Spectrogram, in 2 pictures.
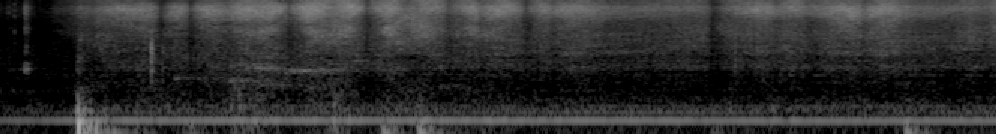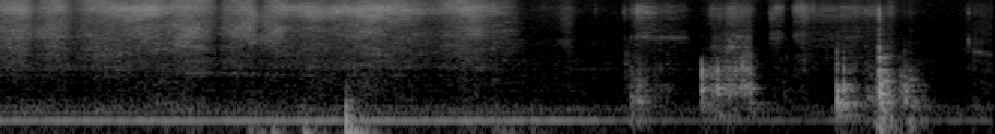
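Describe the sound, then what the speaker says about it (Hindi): Chalk or marker rubbing and scribbling on a classroom board during an exam-prep lesson, steady scratchy strokes over a constant hum, with sharper taps and scrapes near the end. "तो इसको रब करके ना ऊपर लिख दे रही हूँ"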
